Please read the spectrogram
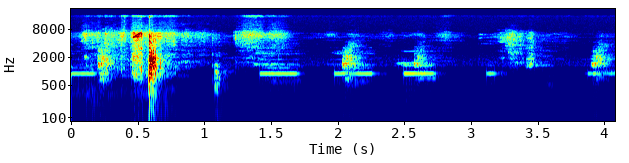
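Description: Comic books being handled and swapped: paper rustling with a sharp tap about half a second in and softer brushes after. Short high beeps, several in a row, sound between the handling noises.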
